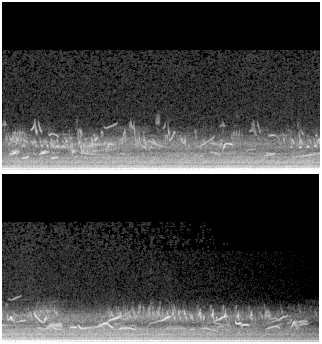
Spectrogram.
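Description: Faint outdoor ambience of many small birds chirping and twittering, with quick rising and falling notes, over a low steady hum; it all fades out near the end.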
